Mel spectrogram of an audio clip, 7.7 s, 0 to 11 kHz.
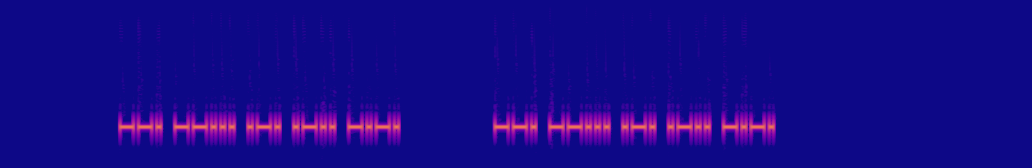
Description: Morse code, heard as a keyed tone, about 36 wpm, 700 Hz. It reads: G7RLC G7RLC
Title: DXCC-100 Call Signs - 5 Characters - Repeated 2x - 35wpm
